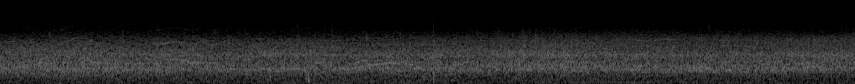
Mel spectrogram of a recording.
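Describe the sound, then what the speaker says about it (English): Steady crowd applause and cheering fill a cricket ground in the Cricket 26 video game during an Under-19 ODI final at Harare Stadium, a continuous loud roar of clapping with no breaks. "the crowd have joined the party. It's pretty noisy at the ground."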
